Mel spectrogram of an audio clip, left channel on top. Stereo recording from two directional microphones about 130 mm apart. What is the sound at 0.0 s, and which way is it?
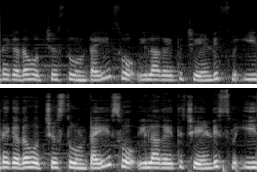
A woman's voice, 30° right (ahead or behind).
